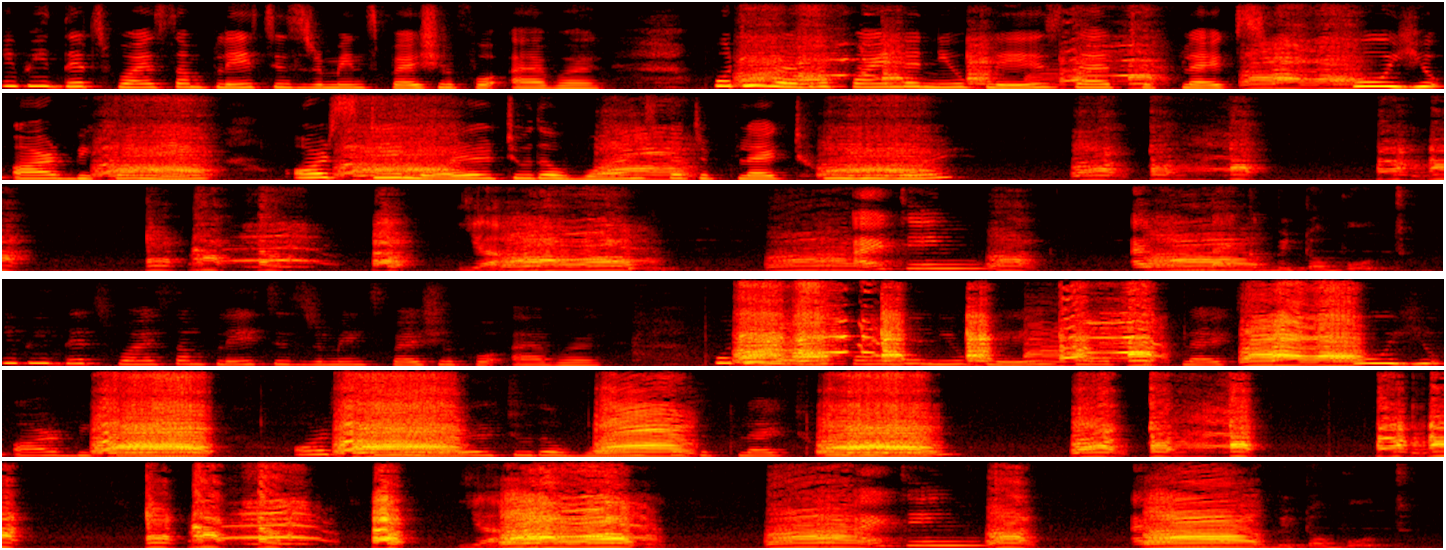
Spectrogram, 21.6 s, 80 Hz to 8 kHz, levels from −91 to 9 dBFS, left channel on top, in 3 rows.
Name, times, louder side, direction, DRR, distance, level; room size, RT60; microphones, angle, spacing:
voice 1, 0.0-6.3 6.8-8.3 8.7-12.0 17.5-17.6, left 8 dB, 70° left, 0.3 m, -36 dB
sound 1, 3.7-4.5 4.8-5.8 6.2-6.8 7.7-8.3 8.9-9.5 10.2-10.7 11.3-11.9 12.6-13.5 14.1-14.5 15.1-16.0 16.3-16.4 16.9-17.7 18.2-18.8 19.3-19.6 20.1-20.7, right 11 dB, 55° right, 0.3 m, -29 dB
voice 2, 16.7-17.1 18.7-19.4 20.1-21.4, left 2 dB, 20° left, 1.2 m, -44 dB
10.5 x 3.7 x 3.1 m
head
